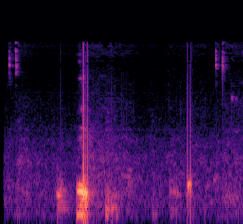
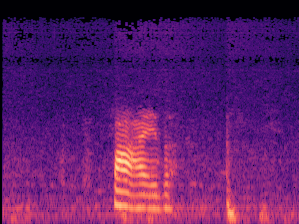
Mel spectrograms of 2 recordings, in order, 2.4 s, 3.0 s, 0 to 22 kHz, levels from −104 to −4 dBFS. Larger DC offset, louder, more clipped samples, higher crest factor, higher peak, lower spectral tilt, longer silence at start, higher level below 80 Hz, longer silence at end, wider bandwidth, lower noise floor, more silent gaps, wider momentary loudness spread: neither; second, -31 LUFS vs -19 LUFS; neither; about the same, 24 dB vs 20 dB; second, -12 dBFS vs -4 dBFS; about the same, -6.5 dB/octave vs -7 dB/octave; second, 0.55 s vs 1.15 s; second, -62 dBFS vs -50 dBFS; first, 0.5 s vs 0.35 s; second, 11.5 kHz vs 16 kHz; first, -61 dBFS vs -51 dBFS; neither; first, 25 LU vs 20 LU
